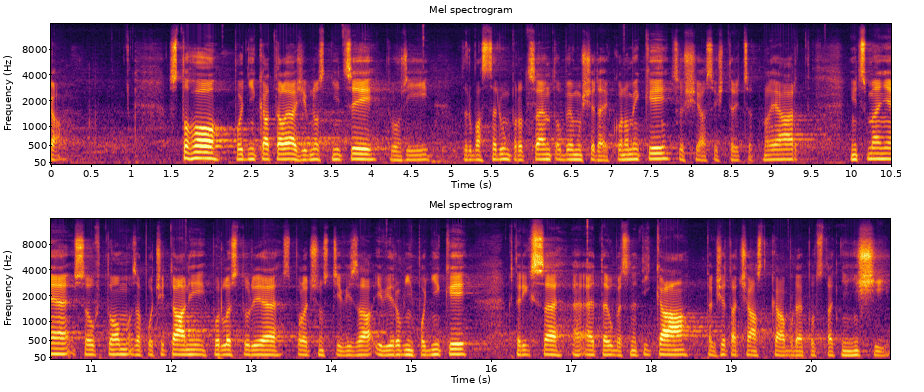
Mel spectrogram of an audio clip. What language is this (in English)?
Czech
